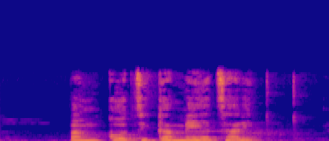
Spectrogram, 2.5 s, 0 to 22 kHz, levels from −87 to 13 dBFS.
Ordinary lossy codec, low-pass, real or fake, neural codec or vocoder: Opus, 64 kbps; 10.8 kHz; real; none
